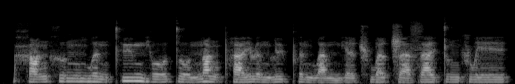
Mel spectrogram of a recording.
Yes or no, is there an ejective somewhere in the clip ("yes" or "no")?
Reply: no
